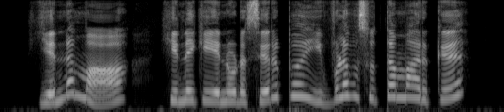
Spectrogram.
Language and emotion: Tamil, surprised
